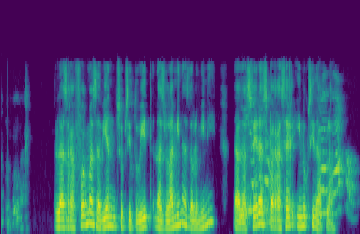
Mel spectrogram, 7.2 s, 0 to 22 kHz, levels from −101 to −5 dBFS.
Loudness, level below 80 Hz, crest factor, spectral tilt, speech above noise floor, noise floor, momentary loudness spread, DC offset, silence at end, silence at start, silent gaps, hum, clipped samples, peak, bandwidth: -18 LUFS; -54 dBFS; 16 dB; -7 dB/octave; 59 dB; -76 dBFS; 8 LU; under 0.1%; 0.15 s; 0.15 s; 4.63-4.67 s; none; under 0.1%; -2 dBFS; 7.6 kHz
